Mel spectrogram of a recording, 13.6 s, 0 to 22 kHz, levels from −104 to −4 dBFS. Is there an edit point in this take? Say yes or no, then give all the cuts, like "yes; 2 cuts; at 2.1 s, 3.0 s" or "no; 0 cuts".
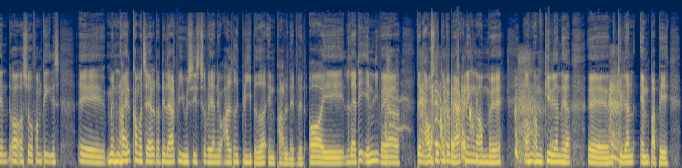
yes; 1 cut; at 4.0 s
